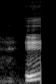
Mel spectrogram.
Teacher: अ से मिलकर बनता है ए तो अ का उच्चारण कंठ से इ का उच्चारण तालु से तो ए का उच्चारण कंठ तालु से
